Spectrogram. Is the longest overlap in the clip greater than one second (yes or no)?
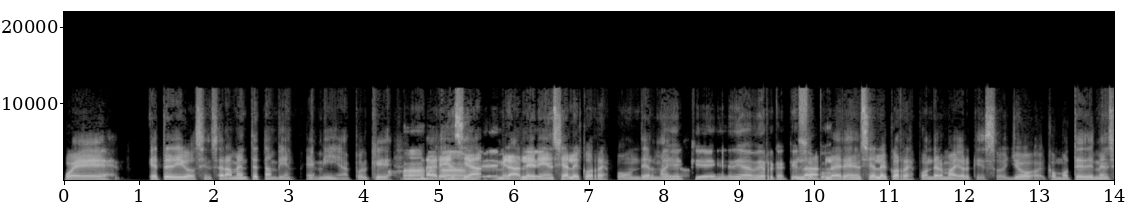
yes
